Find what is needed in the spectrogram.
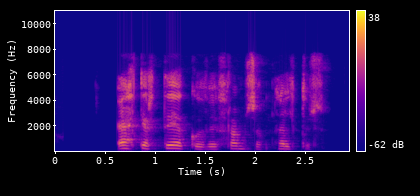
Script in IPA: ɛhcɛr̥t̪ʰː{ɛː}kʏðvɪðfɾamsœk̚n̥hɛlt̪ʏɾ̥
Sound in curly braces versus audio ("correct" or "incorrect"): correct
